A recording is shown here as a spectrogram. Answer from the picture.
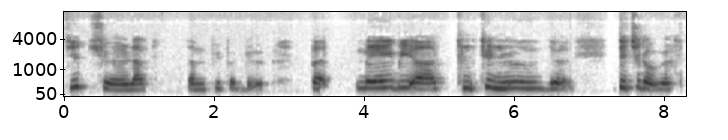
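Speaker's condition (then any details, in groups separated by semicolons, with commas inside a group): Deafness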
